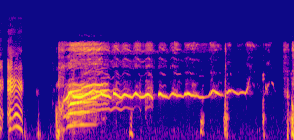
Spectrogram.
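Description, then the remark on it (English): A voice imitates a dolphin: a quick chirp, then a long, high, warbling squeal that wavers in pitch for several seconds, ending with a few short squeaks and clicks. “Like you try to put it in your wife and she sounds like a dolphin.”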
